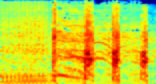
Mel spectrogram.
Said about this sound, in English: All he wanted was to use his magic powers to make his daughter turn off her lawnmower right outside your window right now while you're doing a live show. Oh, I love that my daughter's doing the lawn. Here it comes.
